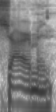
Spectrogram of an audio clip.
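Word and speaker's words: Scheierman: Celtics picked Baylor Shearman. Shearman. Whatever, Shireman. I think it's Shireman. I think that's his actual pronunciation. Well, let me check the thing. I did. It's Shireman.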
